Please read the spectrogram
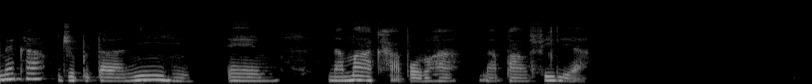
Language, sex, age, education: Igbo, female, 30-45, tertiary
